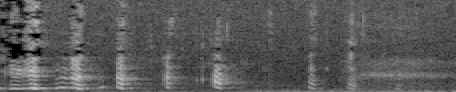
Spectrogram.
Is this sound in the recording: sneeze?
no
